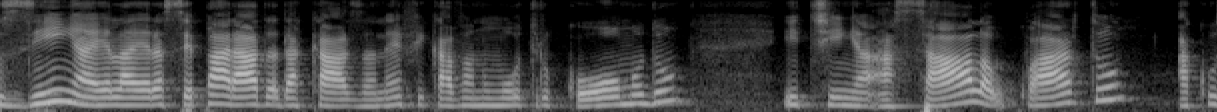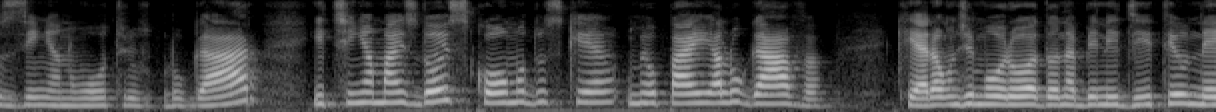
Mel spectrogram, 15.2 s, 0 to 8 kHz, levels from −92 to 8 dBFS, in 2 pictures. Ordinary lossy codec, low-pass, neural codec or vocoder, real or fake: none; none; none; real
